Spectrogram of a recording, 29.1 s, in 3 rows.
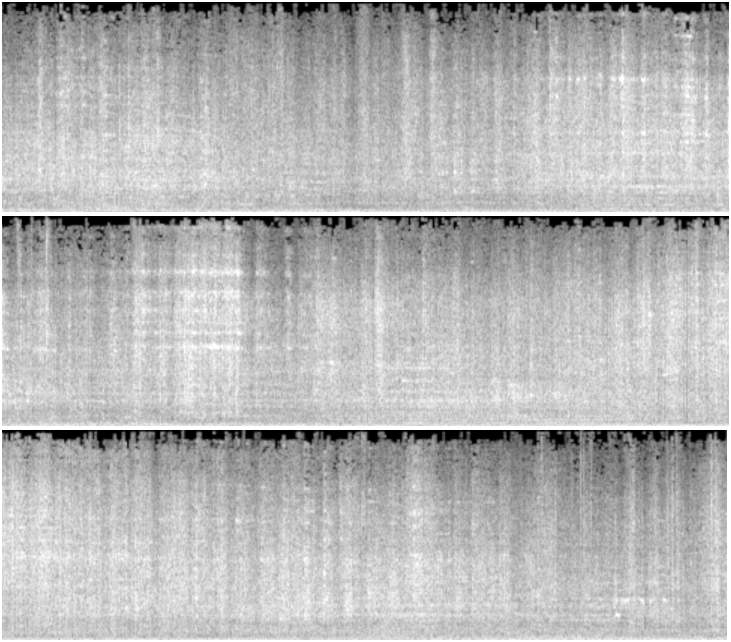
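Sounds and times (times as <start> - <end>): steel wheels clattering on rails: 0.0 - 29.0.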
